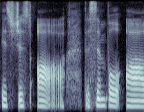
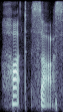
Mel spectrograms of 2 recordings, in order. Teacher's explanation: sauce looks like it should be ow, souse, but it's not. It's just ah, the simple ah, like hot.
